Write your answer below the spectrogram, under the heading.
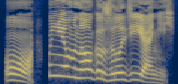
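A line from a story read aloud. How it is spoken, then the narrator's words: Chuckle. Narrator (Russian): хохотнул Рости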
